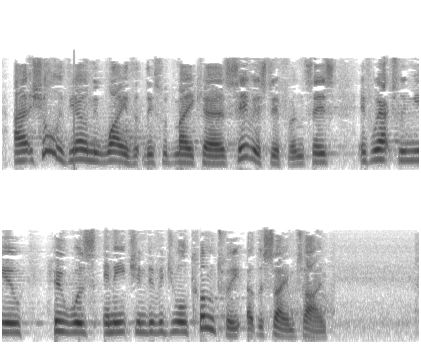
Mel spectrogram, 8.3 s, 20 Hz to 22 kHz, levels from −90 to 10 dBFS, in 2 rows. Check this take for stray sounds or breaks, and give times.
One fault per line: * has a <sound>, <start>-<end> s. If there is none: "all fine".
all fine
